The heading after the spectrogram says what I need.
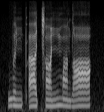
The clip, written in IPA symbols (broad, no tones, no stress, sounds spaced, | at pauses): w ø ɲ pʼ aː cʰ ɑ̃ ɲ m ɑ̃ d ɑ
